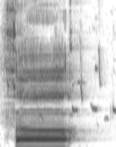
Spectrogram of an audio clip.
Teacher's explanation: نرمی سے پڑھنا ہے، زبان کی نوک اور اوپر کے 2 دانتوں کے کنارے۔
